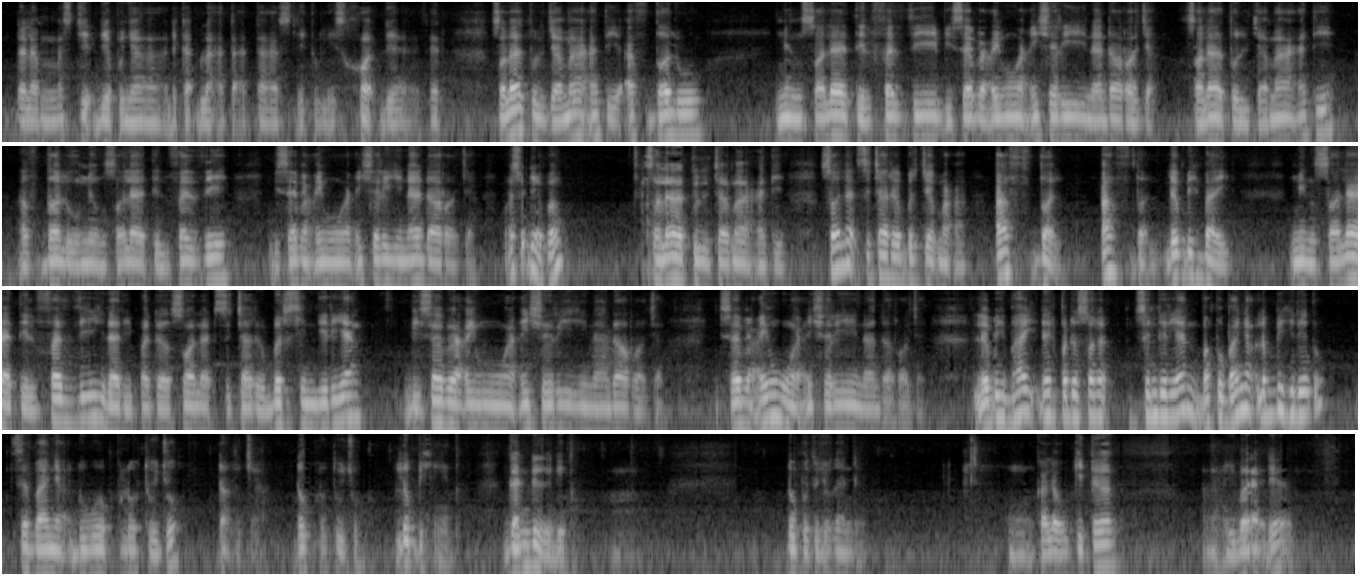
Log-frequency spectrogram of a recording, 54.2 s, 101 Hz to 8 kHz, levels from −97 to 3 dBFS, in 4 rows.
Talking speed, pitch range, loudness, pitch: 85 wpm, 100-130 Hz, -34 LUFS, 110 Hz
